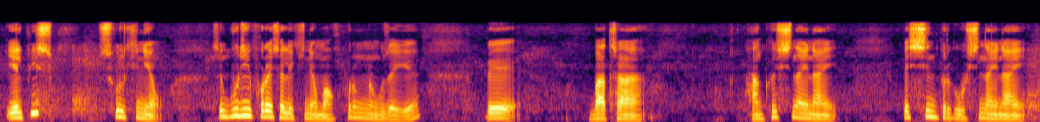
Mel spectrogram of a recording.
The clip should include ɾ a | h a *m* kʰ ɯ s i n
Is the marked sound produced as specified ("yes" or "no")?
no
